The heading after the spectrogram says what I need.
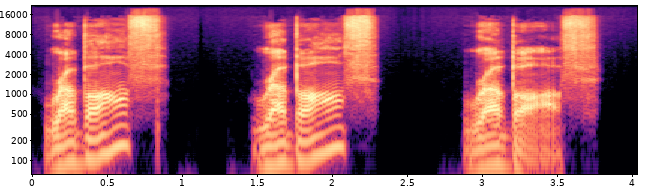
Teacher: They go together. I can take that B sound and connect it to the next word, but I have to combine them together. I have to see them as one word.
